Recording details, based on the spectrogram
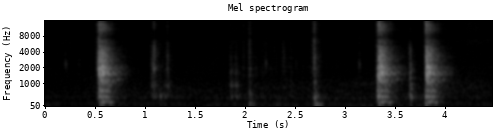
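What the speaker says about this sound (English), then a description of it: "Maybe I'll add a snare drum there as well." Several sharp, crisp snare-like hits sound one at a time in an irregular pattern, loud and close, with brief silences between them.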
